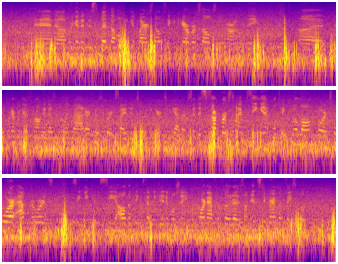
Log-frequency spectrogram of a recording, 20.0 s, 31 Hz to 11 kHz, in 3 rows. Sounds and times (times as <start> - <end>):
Speech: 0.6 - 5.2, 6.0 - 19.5.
